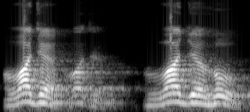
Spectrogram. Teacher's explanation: اب یہ جیم کا کلکلا کرنا ہے، وجہو، اور ہا کو سینے سے نکالنا ہے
